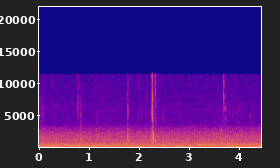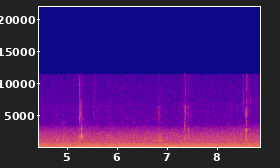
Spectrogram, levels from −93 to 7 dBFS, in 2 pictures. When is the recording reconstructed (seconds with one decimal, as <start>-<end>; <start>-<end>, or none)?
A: none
